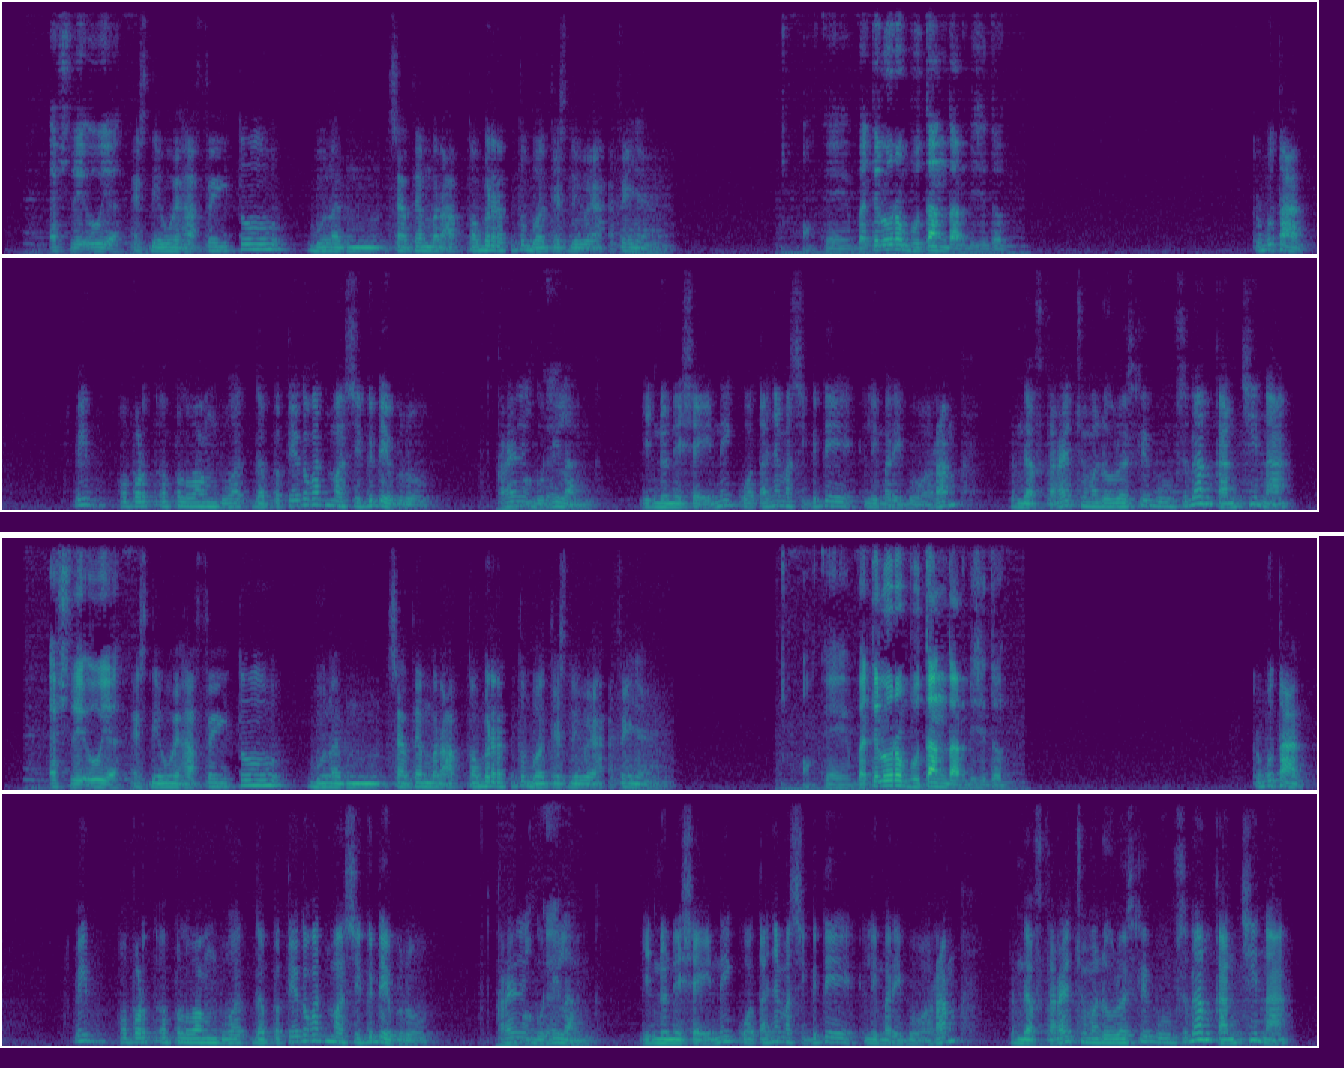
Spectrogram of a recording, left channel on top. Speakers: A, on the right; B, on the right.
A: SDU ya.
B: SDUWHV itu bulan September Oktober itu buat SDUWHV-nya.
A: Oke, berarti lu rebutan ntar di situ.
B: Rebutan. Tapi opor- eh, peluang buat dapetnya itu kan masih gede, Bro. Karena
A: Oke.
B: gue bilang, Indonesia ini kuotanya masih gede, 5.000 orang, pendaftarnya cuma 12.000. Sedangkan Cina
